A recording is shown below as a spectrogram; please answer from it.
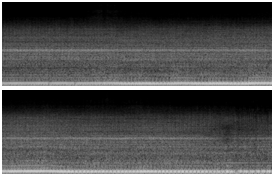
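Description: A motorcycle engine idling and running at low throttle during a slow-speed U-turn riding drill, a steady low rumble with a constant mechanical hum, close and continuous with no talk.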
